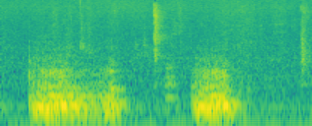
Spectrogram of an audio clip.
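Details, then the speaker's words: A simulated wheeze played in a heart and lungs lab, heard with a stethoscope placed on a particular chest spot: two breaths with a low, musical whistling tone over room hum, to be treated with a bronchodilator; wheeze. "so how could you treat treat this patient with the wheezes bronchodilator yeah bronchodilator exactly"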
